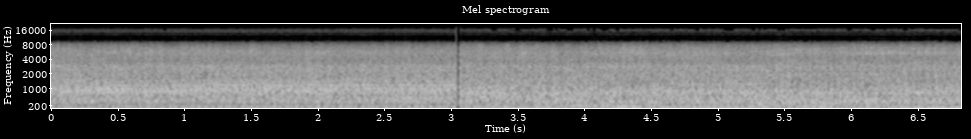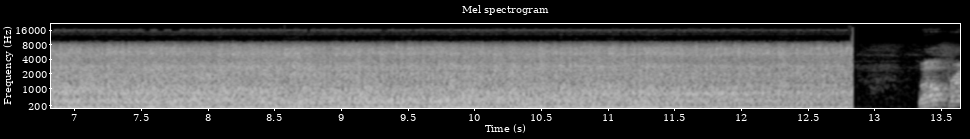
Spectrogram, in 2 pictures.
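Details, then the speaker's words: 1980 Craftsman Indy 500 garden tractor single-cylinder engine running again after the solenoid was replaced, steady idle thump, slightly uneven and smoking a little from old fuel; the carburetor is to be cleaned and fresh gas added. "as you can see we got the tractor back to running it's running great it does have some old fuel in it so it's smoking a little bit it doesn't want to run real well"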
